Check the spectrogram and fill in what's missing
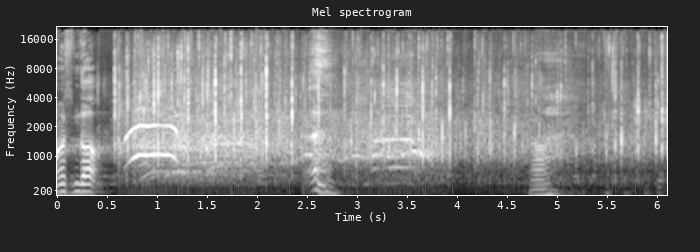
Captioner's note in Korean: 박수와 환호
